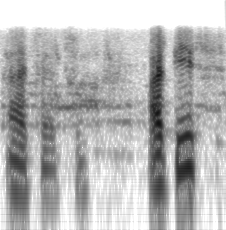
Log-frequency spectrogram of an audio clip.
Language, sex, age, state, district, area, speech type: Bengali, male, 18-30, West Bengal, Bankura, urban, conversation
